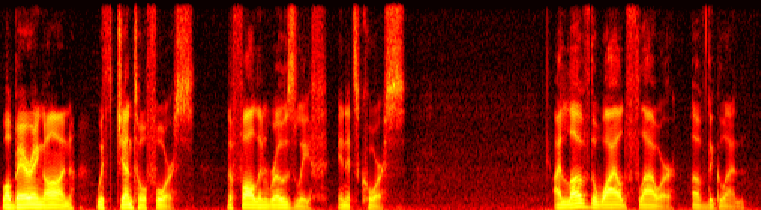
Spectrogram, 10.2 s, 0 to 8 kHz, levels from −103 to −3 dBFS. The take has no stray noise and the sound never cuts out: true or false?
true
